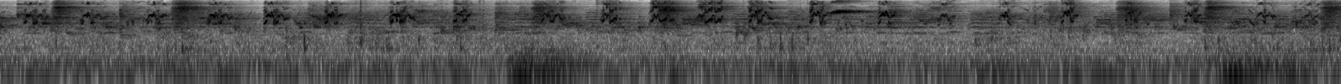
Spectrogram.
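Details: Yellow female budgerigar feeding her four chicks, which keep up rhythmic, grating begging rasps, several each second, pulsing on and off through the whole stretch, with a soft low thump in the middle.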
